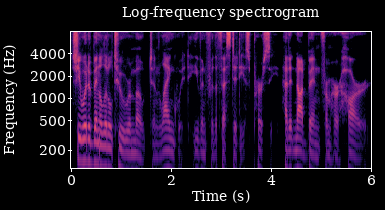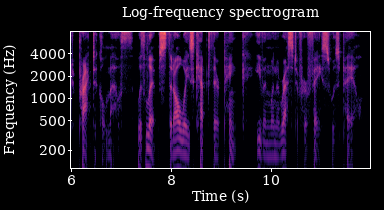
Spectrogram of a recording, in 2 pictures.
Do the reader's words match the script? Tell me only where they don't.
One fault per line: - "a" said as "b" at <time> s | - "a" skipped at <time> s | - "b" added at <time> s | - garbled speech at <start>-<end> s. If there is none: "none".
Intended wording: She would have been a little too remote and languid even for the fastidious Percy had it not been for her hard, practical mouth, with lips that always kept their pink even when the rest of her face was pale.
- "for" said as "from" at 5.0 s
